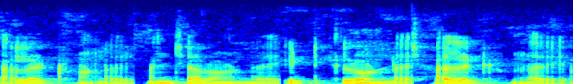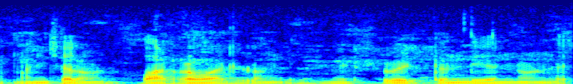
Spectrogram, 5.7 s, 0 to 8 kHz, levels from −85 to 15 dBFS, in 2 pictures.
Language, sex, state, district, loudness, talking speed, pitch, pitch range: Telugu, male, Andhra Pradesh, Krishna, -22 LUFS, 135 wpm, 80 Hz, 80-85 Hz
